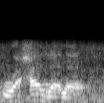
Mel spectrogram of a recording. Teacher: وقرأ الباقون بفتح الحاء والزاي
